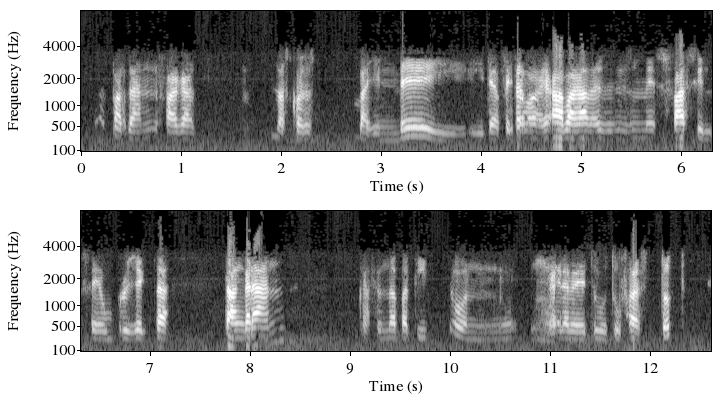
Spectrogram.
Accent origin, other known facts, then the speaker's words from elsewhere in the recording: Barcelona, Catalonia, Spain; com que jo soc de Barcelona, la meva gent és de Barcelona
